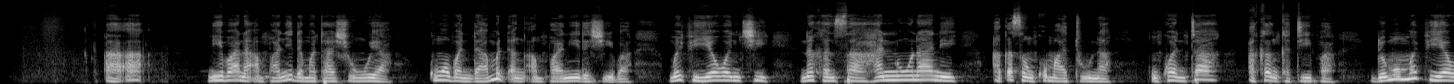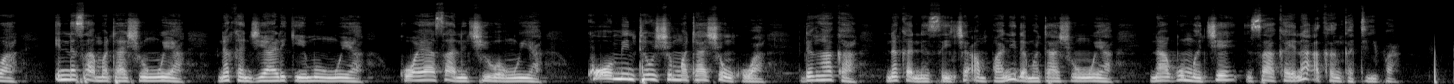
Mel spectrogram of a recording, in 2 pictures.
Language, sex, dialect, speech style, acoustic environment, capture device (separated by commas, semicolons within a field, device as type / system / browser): Hausa, female, Nigeria - Kano, relaxed; focused, appliances; nature; silence, mobile / Linux / Chrome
